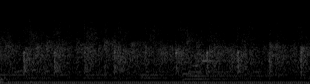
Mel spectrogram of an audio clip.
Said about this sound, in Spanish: Si va a aplaudir, apláudenle a Él.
